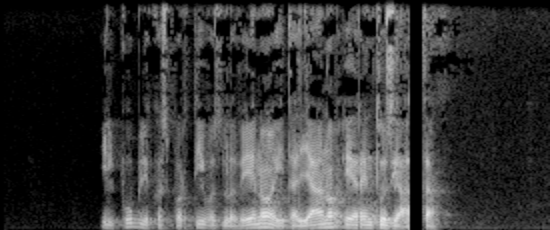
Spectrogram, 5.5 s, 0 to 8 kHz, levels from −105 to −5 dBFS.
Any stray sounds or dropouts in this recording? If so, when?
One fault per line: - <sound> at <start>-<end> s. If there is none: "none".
- dropout at 4.1-4.2 s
